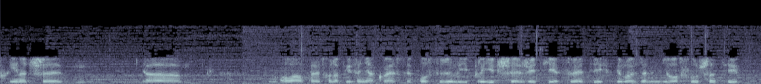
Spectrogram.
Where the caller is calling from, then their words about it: Pančevo, Vojvodina, Serbia; Iz Pančeva.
